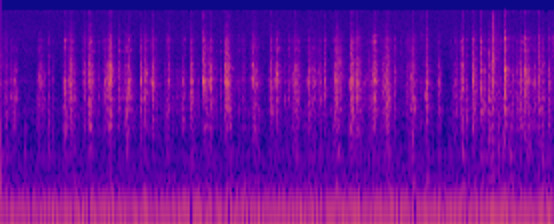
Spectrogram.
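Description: Short-nailed fingertips tap steadily across the keys of a full-size black plastic computer keyboard with a hollow plastic body. The result is a rapid, continuous stream of dry, clicky clacks with a bright upper edge and almost no ring. A steady low hum sits underneath.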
